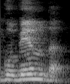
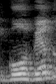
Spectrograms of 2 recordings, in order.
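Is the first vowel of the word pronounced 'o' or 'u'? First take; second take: u; o. First: The first vowel is pronounced as 'u'. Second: The first vowel is pronounced as 'o'. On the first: The speaker calls it right. "ਭਾਵ ਕਿ ਔਂਕੜ ਦੇ ਨਾਲ ਉਚਾਰਨ ਹੋਏਗਾ" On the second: The speaker calls it wrong. "ਗੋਬਿੰਦ ਉਚਾਰਨ ਨਹੀਂ ਕਰਾਂਗੇ"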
